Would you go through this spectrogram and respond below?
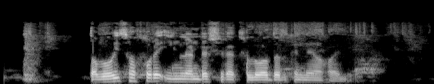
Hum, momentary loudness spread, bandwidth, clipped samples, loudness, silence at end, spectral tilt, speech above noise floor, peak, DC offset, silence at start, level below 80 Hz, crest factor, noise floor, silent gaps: none; 17 LU; 8 kHz; under 0.1%; -15 LUFS; 0.6 s; -4 dB/octave; 30 dB; 0 dBFS; under 0.1%; 0.25 s; -62 dBFS; 16 dB; -45 dBFS; none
